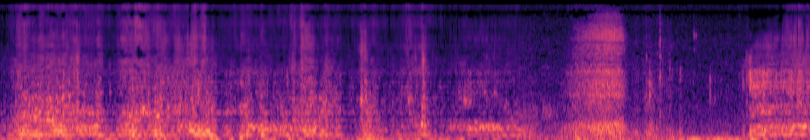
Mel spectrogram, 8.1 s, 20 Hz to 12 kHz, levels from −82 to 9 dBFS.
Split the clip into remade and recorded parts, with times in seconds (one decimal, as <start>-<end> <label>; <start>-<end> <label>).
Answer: 0.0-5.2 remade; 5.2-7.4 recorded; 7.4-8.1 remade

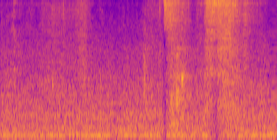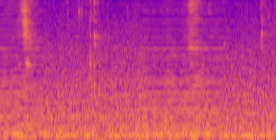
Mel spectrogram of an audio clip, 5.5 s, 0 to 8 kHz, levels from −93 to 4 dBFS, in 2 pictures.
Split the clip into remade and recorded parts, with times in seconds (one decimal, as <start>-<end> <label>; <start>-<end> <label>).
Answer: 0.0-2.7 recorded; 2.7-3.2 remade; 3.2-4.2 recorded; 4.2-5.0 remade; 5.0-5.5 recorded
